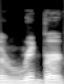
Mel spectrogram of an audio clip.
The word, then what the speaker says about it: Rydberg: So, the the Rydberg or Rideberg, I've heard it pronounced two different ways, I don't know. Rydberg, okay.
